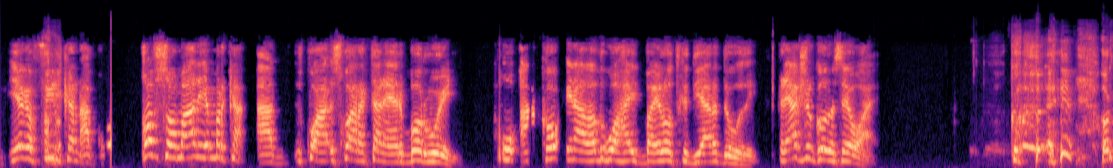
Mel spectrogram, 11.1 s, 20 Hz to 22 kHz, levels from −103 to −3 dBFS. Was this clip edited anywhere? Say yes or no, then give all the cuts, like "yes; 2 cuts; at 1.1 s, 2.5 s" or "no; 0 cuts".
yes; 2 cuts; at 1.1 s, 5.0 s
